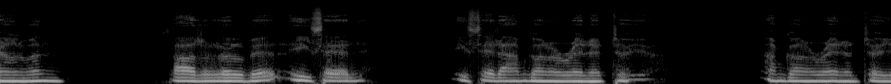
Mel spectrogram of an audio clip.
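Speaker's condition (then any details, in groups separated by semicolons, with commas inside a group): Multiple sclerosis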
